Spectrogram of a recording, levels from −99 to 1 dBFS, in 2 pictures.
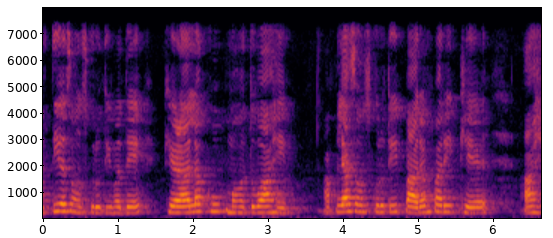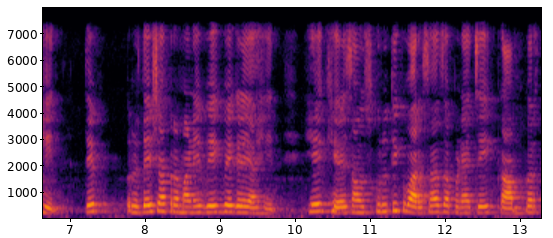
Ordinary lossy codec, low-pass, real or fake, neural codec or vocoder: none; 7.2 kHz; real; none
